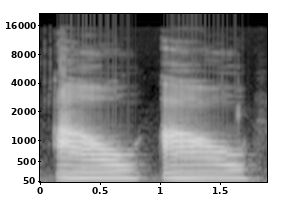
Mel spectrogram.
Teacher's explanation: this is known as a descending dip thong meaning our stress the stress occurs more on the first vowel of the pair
